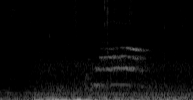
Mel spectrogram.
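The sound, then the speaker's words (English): A single cat meow, short and moderately loud, rises and falls in pitch over a low, steady background rumble, with no talking in between. “Thank you for your input, Cat.”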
